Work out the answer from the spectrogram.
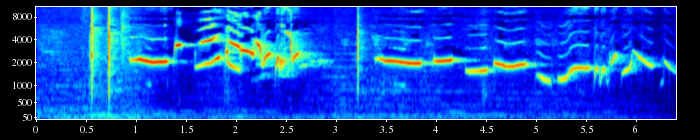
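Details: White-rumped shama singing in an agitated way: a couple of clicks, then sustained pure whistles, a quick twisting phrase, and a run of gliding, rising whistled notes.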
